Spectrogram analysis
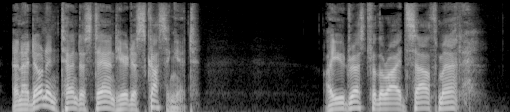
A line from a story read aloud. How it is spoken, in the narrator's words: told her sharply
